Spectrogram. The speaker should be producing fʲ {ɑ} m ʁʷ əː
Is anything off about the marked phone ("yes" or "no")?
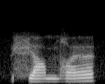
no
